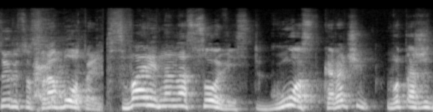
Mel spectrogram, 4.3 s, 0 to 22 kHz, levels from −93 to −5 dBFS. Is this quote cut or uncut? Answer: cut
